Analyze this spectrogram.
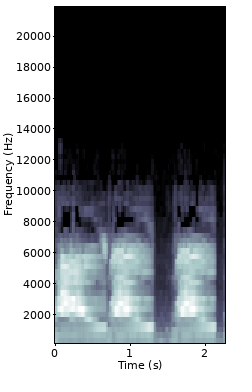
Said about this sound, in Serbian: Tako govore mačke. Hajde da čujemo jednu pravu persijsku mačku.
